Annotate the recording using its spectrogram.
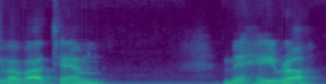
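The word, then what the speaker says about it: ואבדתם מהרה: You'd have to separate your lips and say vavadtem meheira. That way, there's two distinct mems, and now you've pronounced the two words correctly.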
